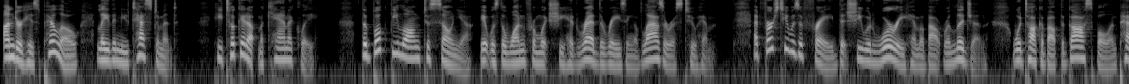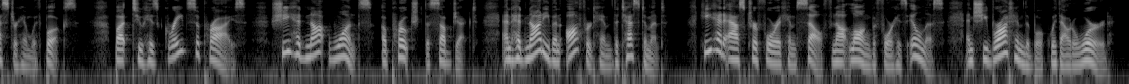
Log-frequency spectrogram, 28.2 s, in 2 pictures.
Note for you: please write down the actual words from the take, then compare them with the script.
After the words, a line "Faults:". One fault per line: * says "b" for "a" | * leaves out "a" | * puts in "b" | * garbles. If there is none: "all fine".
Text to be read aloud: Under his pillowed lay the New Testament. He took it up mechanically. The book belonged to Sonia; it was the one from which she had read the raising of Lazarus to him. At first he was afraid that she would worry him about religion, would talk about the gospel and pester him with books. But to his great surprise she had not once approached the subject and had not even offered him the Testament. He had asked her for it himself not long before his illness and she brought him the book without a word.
Under his pillow lay the New Testament. He took it up mechanically. The book belonged to Sonia; it was the one from which she had read the raising of Lazarus to him. At first he was afraid that she would worry him about religion, would talk about the gospel and pester him with books. But to his great surprise she had not once approached the subject and had not even offered him the Testament. He had asked her for it himself not long before his illness and she brought him the book without a word.
Faults:
* says "pillow" for "pillowed"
